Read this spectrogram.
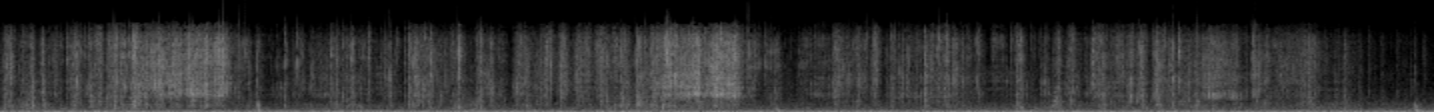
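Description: Foil card wrappers crinkle and tear close by.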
